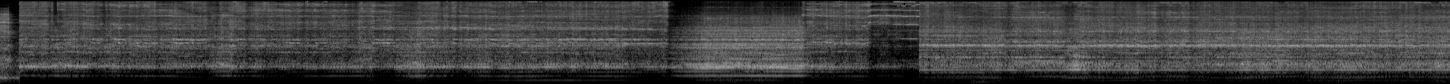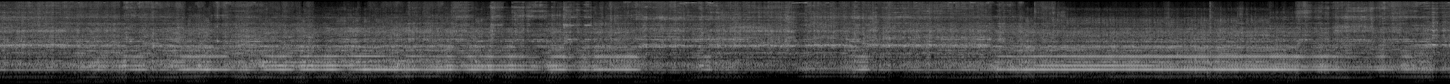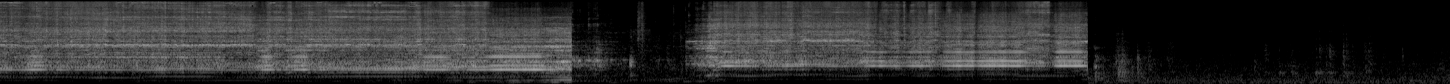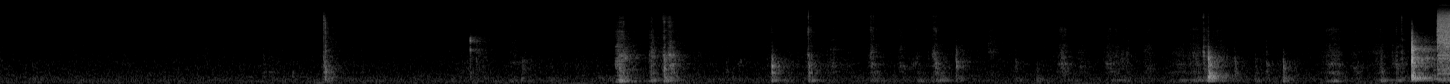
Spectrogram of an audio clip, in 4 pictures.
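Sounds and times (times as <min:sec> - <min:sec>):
power saw cutting wood: 0:00.0 - 0:39.9.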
